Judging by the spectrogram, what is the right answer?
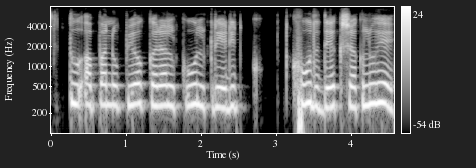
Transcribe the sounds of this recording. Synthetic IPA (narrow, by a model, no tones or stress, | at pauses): t̪uʔəpənʊpjoːɡ̚kəɾəlkuːlkɾeːɖɪʈ | kʰuːd̪d̪eːkʰsəkluɦeː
